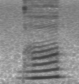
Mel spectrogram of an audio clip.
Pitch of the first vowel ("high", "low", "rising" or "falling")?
rising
